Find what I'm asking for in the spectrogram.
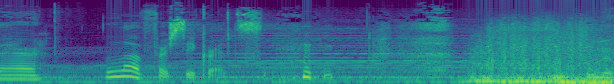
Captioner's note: chuckle, then gasp as magic rips into her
